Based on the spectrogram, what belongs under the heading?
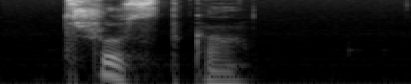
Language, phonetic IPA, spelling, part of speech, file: Polish, [ˈṭʃustka], trzustka, noun, Pl-trzustka.ogg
